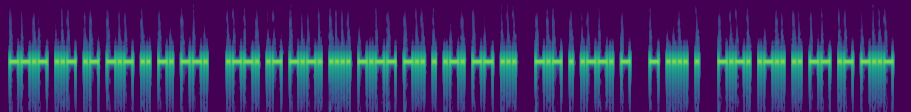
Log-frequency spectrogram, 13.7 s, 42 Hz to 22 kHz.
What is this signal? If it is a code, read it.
Morse code, heard as a keyed tone, about 28 wpm, 700 Hz. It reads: QUAKING PACHYDERMS KEPT THE CLIMAX
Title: Pangram Challenge v2 - 28wpm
